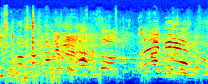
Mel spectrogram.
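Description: Faint, high-pitched children's voices shouting and calling, with a few short knocks in the first second and a louder rising-and-falling call about three seconds in.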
